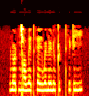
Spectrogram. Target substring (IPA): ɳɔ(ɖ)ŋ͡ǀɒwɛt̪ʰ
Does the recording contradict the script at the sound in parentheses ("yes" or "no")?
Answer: yes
